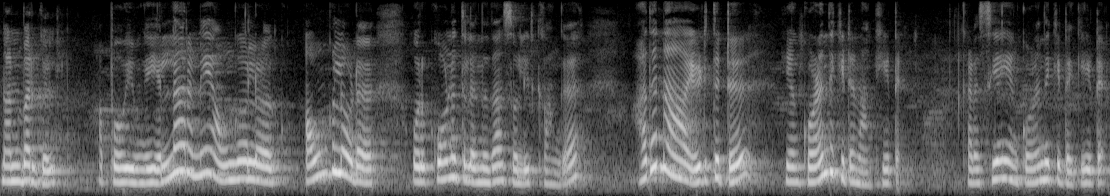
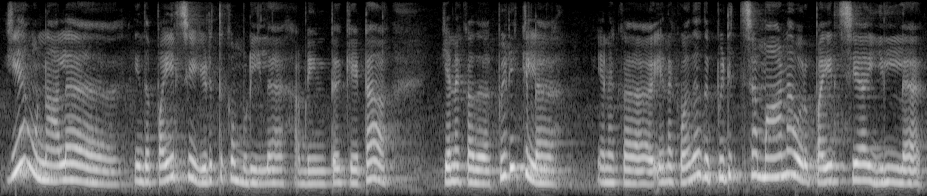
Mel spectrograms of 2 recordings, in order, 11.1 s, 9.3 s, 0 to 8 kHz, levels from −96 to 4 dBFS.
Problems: none marked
